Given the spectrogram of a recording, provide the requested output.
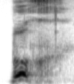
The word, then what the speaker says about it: Buch: CH se prononce ich après les voyelles A, O, U und Au. Exemple, Buch, livre.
